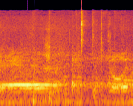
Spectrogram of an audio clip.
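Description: Electronic singing voice of an interactive Care Bears plush toy playing through its small speaker: one long steady note for about the first second, then quieter broken sung phrases.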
